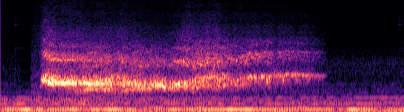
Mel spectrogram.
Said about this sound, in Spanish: Ante la impresión y por reflejo, frené a fondo, a tal punto que mi unidad patinó.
